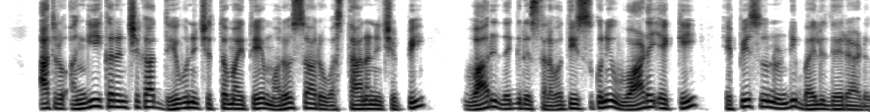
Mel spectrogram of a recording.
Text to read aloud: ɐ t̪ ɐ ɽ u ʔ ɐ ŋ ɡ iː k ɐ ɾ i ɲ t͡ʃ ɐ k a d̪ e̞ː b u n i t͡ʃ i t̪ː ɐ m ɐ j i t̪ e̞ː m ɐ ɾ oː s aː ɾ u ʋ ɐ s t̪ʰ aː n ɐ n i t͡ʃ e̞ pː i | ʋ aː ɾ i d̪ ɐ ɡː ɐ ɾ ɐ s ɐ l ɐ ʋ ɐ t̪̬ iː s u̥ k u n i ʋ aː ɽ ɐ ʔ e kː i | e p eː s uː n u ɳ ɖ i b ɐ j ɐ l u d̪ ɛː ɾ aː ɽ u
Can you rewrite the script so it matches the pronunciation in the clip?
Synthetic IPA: ɐ t̪ ɐ ɽ u ʔ ɐ ŋ ɡ iː k ɐ ɾ i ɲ t͡ʃ ɐ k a d̪ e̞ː w u n i t͡ʃ i t̪ː ɐ m ɐ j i t̪ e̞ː m ɐ ɾ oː s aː ɾ u ʋ ɐ s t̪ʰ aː n ɐ n i t͡ʃ e̞ pː i | ʋ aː ɾ i d̪ ɐ ɡː ɐ ɾ ɐ s ɐ l ɐ ʋ ɐ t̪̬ iː s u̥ k u n i ʋ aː ɽ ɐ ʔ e kː i | e p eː s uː n u ɳ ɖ i b ɐ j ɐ l u d̪ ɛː ɾ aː ɽ u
